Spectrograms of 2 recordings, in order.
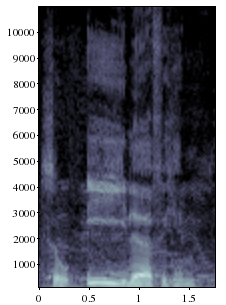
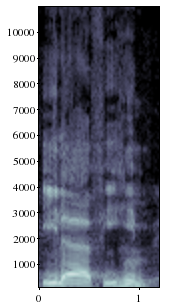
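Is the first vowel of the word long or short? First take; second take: long; short. First: The first vowel is held long. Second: The first vowel is said short. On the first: The speaker calls it right. "we elongate the e sound" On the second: The speaker calls it wrong. "there is another common mistake in this verse"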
